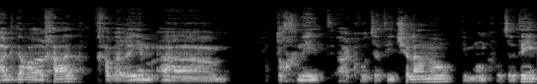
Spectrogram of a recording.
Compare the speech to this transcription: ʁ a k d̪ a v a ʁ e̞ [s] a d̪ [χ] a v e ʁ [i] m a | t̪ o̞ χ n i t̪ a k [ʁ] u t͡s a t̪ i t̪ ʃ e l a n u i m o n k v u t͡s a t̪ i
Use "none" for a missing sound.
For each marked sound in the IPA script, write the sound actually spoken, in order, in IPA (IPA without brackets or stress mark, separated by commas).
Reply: χ, χ, i, v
